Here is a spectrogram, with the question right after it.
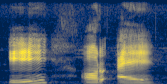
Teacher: केटी जो है कंठ और तालव्य दोनों को मिला देते हैं, तो वह होता है, उसका उच्चारण होता है कंठ और तालु दोनों के द्वारा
